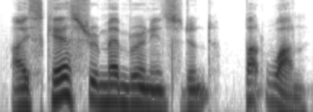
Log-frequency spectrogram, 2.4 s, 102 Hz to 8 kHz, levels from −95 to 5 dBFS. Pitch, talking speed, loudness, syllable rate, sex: 135 Hz, 180 wpm, -17 LUFS, 6.7 syllables/s, male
